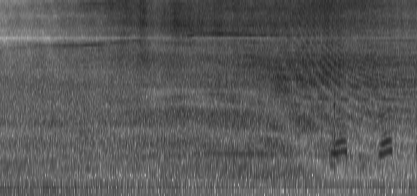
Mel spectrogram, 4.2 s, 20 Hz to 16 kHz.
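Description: A Freewing 80mm JL-8 RC jet makes a speed run overhead, a continuous airy ducted-fan whine at moderate distance, with a person talking over it.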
